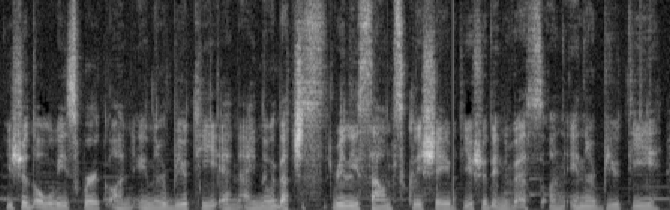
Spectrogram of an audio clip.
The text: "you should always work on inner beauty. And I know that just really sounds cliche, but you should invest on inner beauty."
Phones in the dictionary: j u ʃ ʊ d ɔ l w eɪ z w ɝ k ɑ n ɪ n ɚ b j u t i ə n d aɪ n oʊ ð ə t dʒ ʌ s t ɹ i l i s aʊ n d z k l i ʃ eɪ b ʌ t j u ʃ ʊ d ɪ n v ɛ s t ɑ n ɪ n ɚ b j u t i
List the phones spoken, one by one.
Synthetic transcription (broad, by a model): j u ʃ ʊ d ɔ l w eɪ s w ɝ k ɑ n ɪ n ɚ b j u t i ə n d aɪ n oʊ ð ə t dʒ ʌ s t ɹ i l i s aʊ n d s k l i ʃ eɪ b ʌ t j u ʃ ʊ d ɪ n v ɛ s t ɑ n ɪ n ɚ b j u t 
